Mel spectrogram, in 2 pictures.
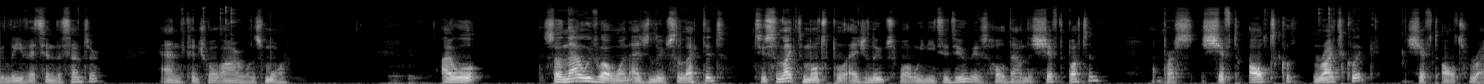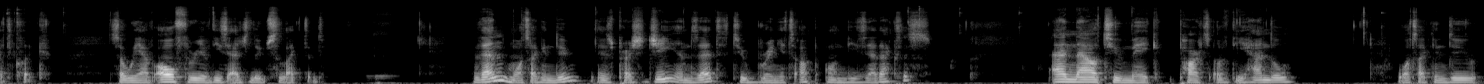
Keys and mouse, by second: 1.7 ctrl+r, 13.3 alt+shift+click, 14.0 alt+shift+middle click, 15.0 alt+shift+click, 15.1-16.2 alt+shift+middle drag, 16.2-16.8 drag, 16.8-22.2 middle drag, 21.2 g, 22.2-24.1 shift+drag, 24.1-29.6 middle drag.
